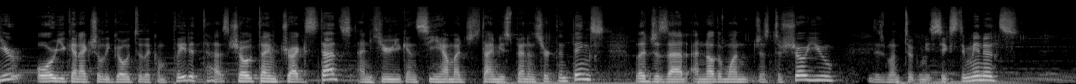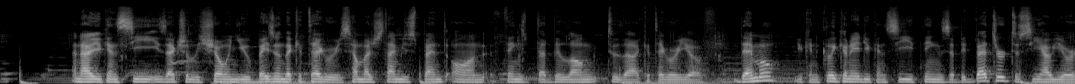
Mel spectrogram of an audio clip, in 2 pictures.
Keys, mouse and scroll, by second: 0.6 scroll down 2, 3.3 scroll down 3, 4.9-5.7 scroll up 5, 5.8 scroll down 2, 7.2 shift+click, 8.8-9.7 typing, 10.0 Return, 10.7-11.7 scroll down 6.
